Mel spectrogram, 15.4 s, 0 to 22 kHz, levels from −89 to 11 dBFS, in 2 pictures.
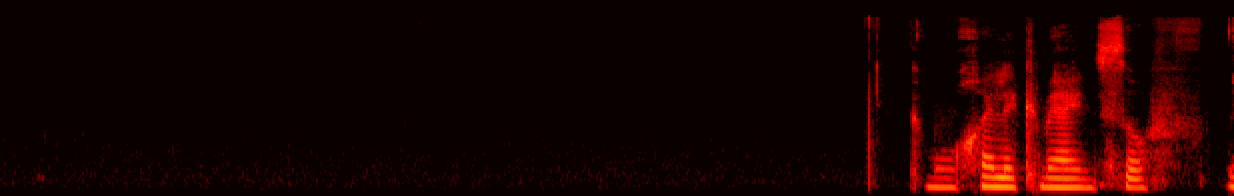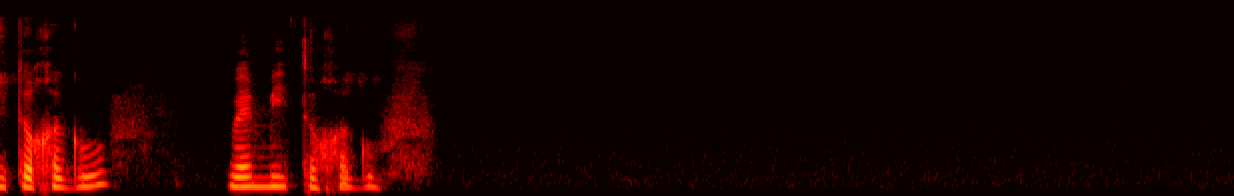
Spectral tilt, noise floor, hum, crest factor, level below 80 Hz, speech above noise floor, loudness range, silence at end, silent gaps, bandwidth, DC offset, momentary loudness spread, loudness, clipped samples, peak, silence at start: -5.5 dB/octave; -77 dBFS; none; 26 dB; -90 dBFS; 42 dB; 12 LU; 5.05 s; none; 15.5 kHz; under 0.1%; 19 LU; -36 LUFS; under 0.1%; -16 dBFS; 5.7 s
